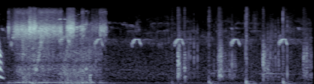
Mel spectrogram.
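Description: A loud hissing rush of noise for about the first second and a half, then a bird's short chirps repeating roughly every half second over quiet outdoor ambience, with scattered light clicks.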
